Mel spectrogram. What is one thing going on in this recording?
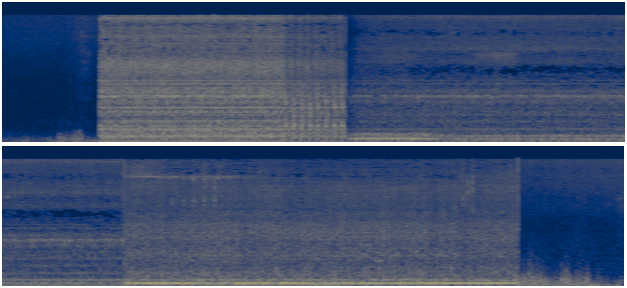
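A tracked Bradley fighting vehicle's diesel engine rumbles.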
